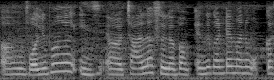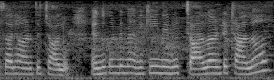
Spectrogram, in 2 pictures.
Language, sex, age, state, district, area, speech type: Telugu, female, 18-30, Telangana, Yadadri Bhuvanagiri, urban, spontaneous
